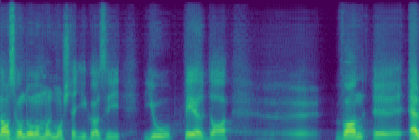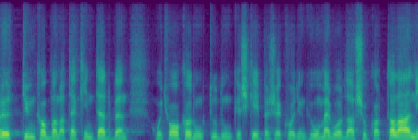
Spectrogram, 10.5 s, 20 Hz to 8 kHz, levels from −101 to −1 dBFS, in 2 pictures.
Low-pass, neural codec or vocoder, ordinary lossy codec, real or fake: none; codec, 16 kHz, about 1 kbps, DyCAST, with the encoder's durations; none; fake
